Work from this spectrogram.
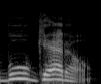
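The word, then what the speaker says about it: boughetto: i'm not ottawa ghetto i'm boo ghetto i'm going to spell that for you b o u g h e t t o am more bourgeoisie than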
